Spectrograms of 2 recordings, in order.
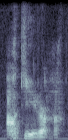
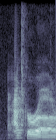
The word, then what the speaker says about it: Akira: a very important movie akira or acura or whoever pronounces it whichever which way um i this is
